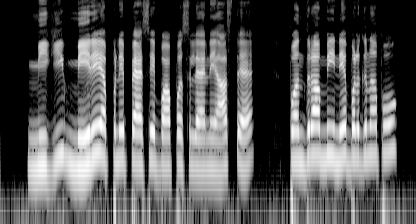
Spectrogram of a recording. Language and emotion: Dogri, sad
